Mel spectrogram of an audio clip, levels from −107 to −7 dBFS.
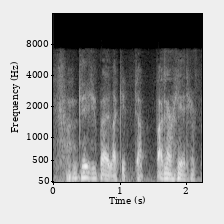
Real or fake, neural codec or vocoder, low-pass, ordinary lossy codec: fake; codec, 16 kHz, 1.1 kbps, Voila-Tokenizer; 7.2 kHz; AAC, 48 kbps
